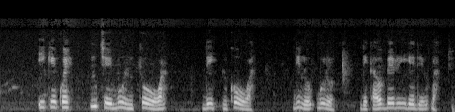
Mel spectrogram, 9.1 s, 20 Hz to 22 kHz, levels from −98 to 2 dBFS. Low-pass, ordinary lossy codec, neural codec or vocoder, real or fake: 14.4 kHz; MP3, 48 kbps; none; real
